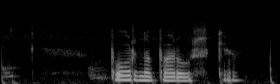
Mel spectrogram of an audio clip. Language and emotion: Russian, neutral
